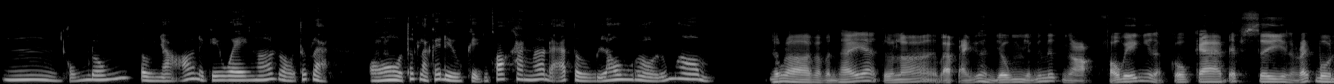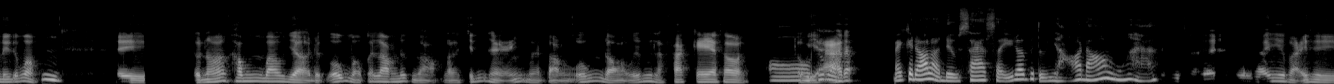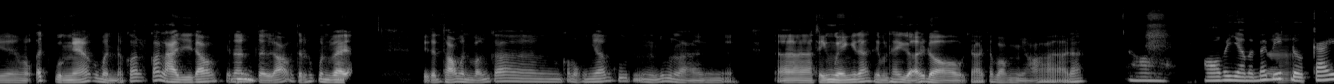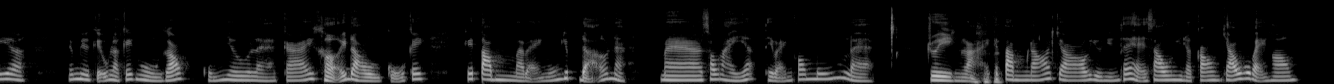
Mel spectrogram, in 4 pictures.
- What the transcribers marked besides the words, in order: tapping; other background noise; sniff; tsk; laugh
- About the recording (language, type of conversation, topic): Vietnamese, podcast, Bạn có thể kể một kỷ niệm khiến bạn tự hào về văn hoá của mình không nhỉ?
